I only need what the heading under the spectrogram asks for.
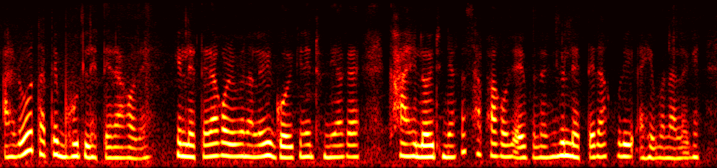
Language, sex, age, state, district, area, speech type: Assamese, female, 18-30, Assam, Udalguri, rural, spontaneous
